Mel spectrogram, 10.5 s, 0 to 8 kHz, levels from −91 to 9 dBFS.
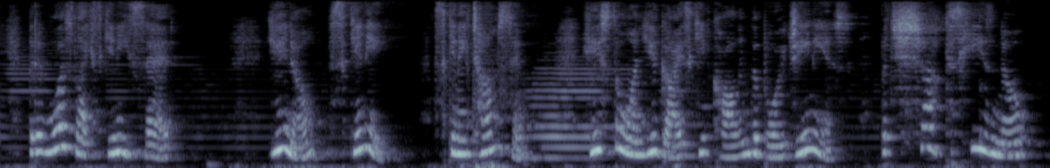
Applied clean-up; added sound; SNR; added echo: classical method WPE with log-MMSE.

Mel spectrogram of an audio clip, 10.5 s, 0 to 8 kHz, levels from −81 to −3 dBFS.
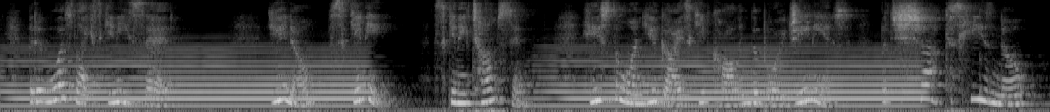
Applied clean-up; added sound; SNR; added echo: none; Brass instrument; 3 dB; reverberation time 0.7 s.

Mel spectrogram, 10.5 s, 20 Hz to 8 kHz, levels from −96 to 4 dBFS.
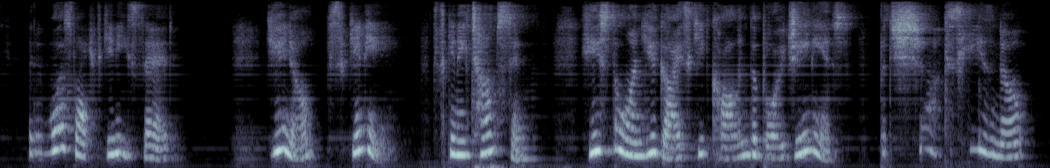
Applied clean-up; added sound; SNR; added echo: neural mask model DeepFilterNet 3.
